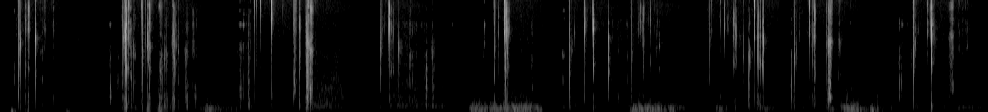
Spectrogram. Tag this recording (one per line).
lips
monster
tongue
mouth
